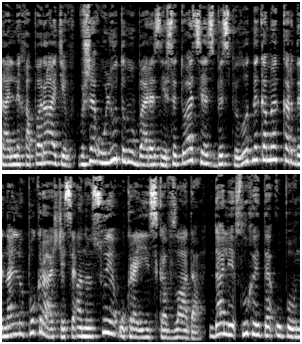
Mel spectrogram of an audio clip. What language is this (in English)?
Ukrainian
